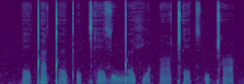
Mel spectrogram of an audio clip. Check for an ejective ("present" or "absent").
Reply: present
